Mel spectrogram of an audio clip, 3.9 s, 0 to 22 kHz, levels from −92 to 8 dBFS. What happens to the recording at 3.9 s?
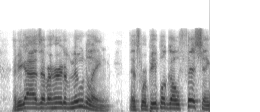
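By 3.9 s the audio is already silent. The speech stopped abruptly at 3.14 s, partway through a sound, with no decay, and digital silence runs to the end. This is a cut-off end: the final buffers were never written or played back.

Up to that cut, the speech sounds rough and raspy, with nothing above about 7.5 kHz. That points to the AMR wideband (HD Voice) codec running at one of its lowest rates, roughly 8.85 kbit/s, where its pulse-driven vocal tract model cannot code the voice cleanly.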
